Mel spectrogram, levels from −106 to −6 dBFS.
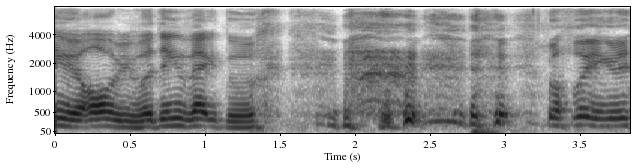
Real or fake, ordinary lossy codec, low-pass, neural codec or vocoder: real; none; none; none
